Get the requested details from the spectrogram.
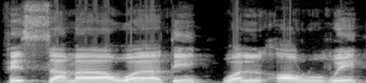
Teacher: یہاں را ساکن سے پہلے زبر ہے تو را کو موٹا کرنا ہے ، والارض، ضاد کو موٹا کرنا ہے، طوعا، واو زبر تو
